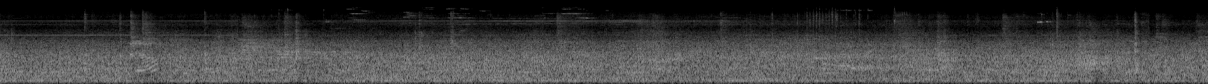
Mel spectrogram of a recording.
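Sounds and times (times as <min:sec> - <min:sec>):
machinery and workshop noise: 0:00.0 - 0:12.0.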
